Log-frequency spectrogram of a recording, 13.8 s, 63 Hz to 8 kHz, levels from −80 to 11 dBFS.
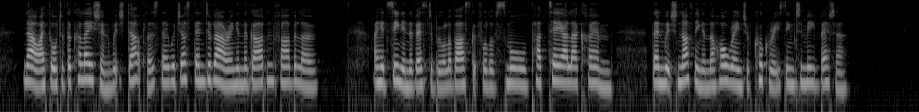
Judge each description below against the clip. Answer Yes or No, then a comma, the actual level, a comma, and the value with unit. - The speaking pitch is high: Yes, high, 215 Hz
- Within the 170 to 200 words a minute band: Yes, average, 195 wpm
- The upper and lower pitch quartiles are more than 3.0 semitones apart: No, average, 2.7 semitones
